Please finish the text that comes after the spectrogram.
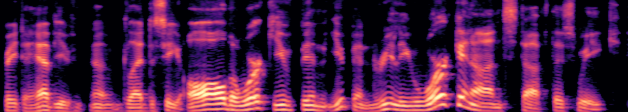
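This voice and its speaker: A man hosting a casual video call meeting, relaxed and chatty with many fillers. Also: lowish voice, measured pace, muffled recording. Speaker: meeting host, project lead.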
